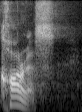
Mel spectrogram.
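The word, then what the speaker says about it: charis (χάρις): You may recall it's a Greek word pronounced charis, and it's the same word used for the word grace in many passages throughout the New Testament.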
